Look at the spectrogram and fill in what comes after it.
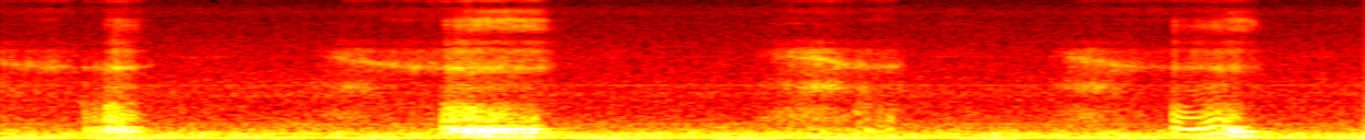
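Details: Sleeping dog wakes herself with her own snoring: four short, rough snorting breaths over about seven seconds, two louder with a rattling quality.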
